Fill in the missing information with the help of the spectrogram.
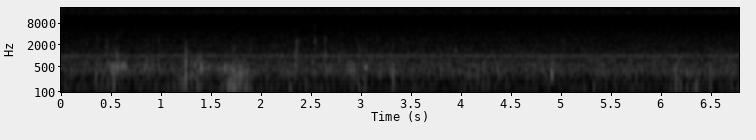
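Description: Irregular gurgles and low rumbles from the abdomen: active bowel sounds, stomach growling with irritable bowel.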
